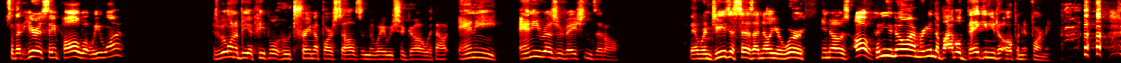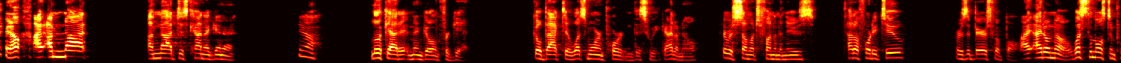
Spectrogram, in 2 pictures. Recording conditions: large echoing room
